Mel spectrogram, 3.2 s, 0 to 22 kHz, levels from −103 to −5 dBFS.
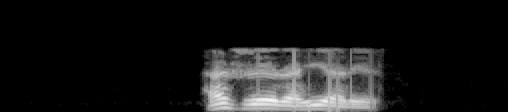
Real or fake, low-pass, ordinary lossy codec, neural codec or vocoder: real; 3.6 kHz; Opus, 64 kbps; none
